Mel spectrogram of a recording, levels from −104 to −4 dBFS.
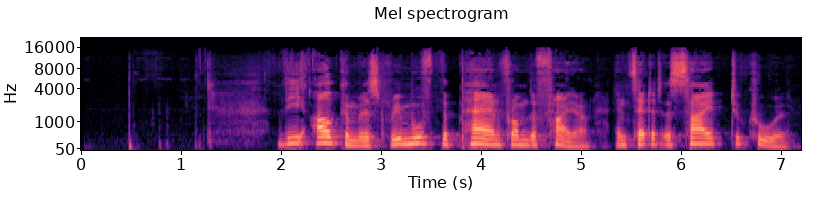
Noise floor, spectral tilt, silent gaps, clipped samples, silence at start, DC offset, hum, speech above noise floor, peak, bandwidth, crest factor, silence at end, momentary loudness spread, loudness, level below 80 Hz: -74 dBFS; -5 dB/octave; none; under 0.1%; 0.45 s; under 0.1%; none; 44 dB; -10 dBFS; 15.5 kHz; 22 dB; 0.15 s; 14 LU; -31 LUFS; -68 dBFS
